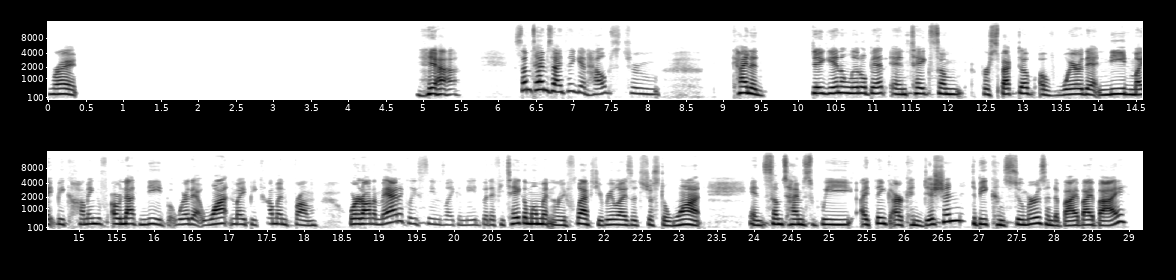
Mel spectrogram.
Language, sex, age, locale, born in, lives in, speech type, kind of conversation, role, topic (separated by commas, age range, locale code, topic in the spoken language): English, female, 55-59, en-US, United States, United States, conversation, podcast, host, How do you decide what is truly essential in your life?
